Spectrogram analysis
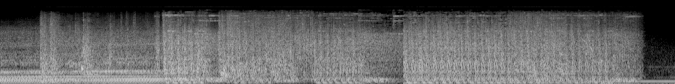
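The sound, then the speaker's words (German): A loud, sustained volley of gunfire at a military checkpoint, fired at a motorcycle on the order to fire: many rapid overlapping shots crackling and booming together for several seconds, with a brief break midway before the barrage resumes, then cutting off abruptly. “Feuer!”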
